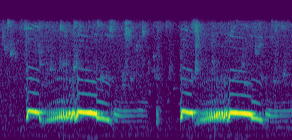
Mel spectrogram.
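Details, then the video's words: Local Indonesian puter dove calling persistently, unedited: two long cooing phrases about three seconds apart, each a rolling, throbbing coo that ends in a drawn-out note with a softer tail. "BURUNG PUTER LOKAL GACOR ISTIMEWA"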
